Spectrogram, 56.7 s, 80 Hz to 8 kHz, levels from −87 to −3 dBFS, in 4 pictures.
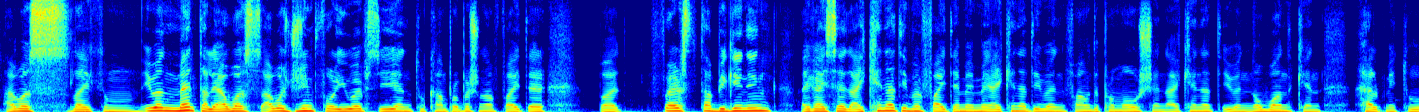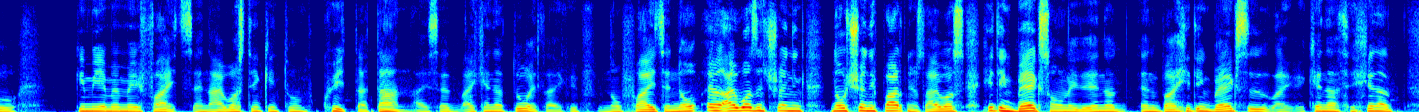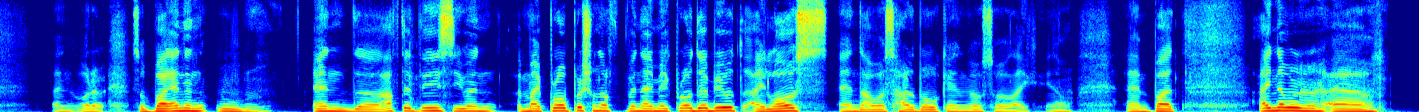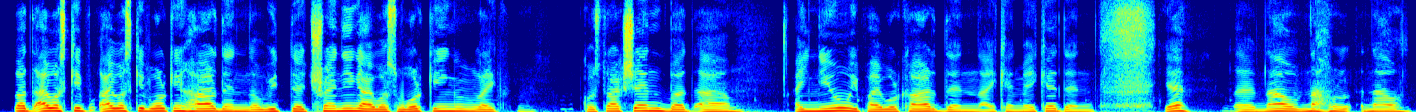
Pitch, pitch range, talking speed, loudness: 155 Hz, 140-170 Hz, 170 wpm, -23 LUFS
